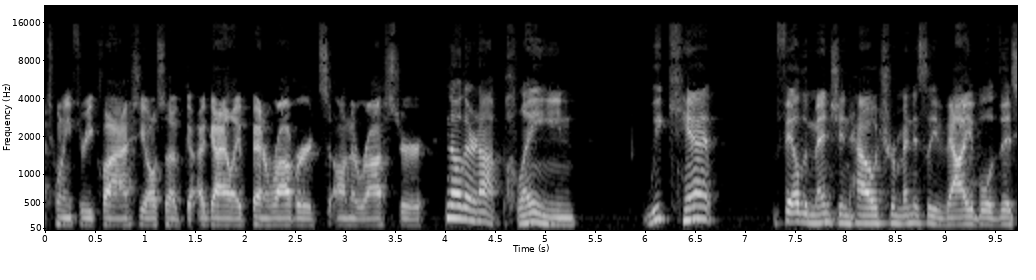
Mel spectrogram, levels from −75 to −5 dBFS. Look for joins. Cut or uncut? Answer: cut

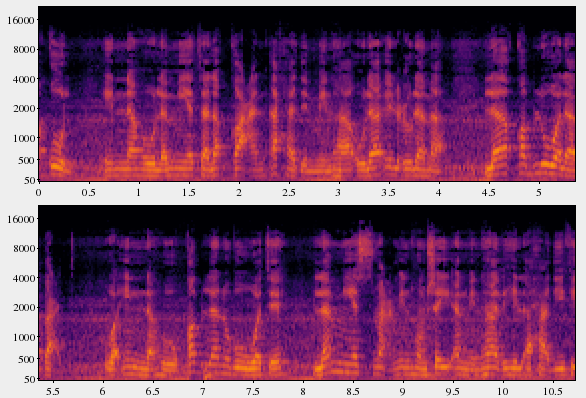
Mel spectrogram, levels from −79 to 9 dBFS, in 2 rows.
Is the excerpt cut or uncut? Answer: uncut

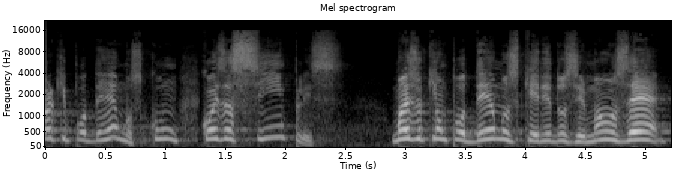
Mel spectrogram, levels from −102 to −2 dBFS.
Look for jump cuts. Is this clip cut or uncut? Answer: cut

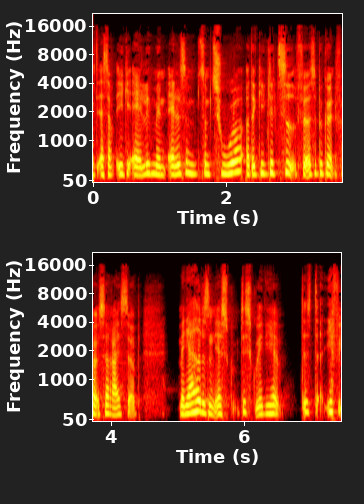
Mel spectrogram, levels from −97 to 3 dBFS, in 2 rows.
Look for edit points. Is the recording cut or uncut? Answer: uncut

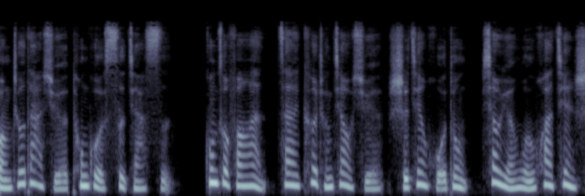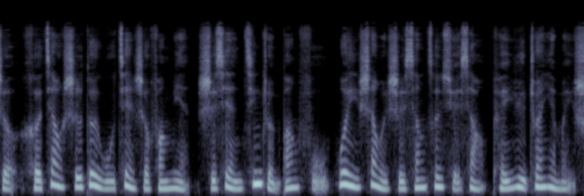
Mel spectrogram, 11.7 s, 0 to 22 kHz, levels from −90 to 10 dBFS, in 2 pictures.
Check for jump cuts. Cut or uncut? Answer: uncut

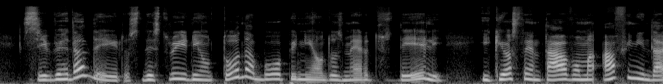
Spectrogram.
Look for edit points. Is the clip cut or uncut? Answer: uncut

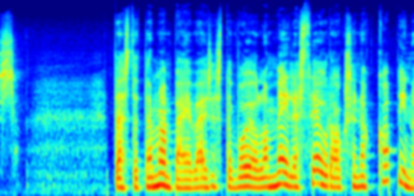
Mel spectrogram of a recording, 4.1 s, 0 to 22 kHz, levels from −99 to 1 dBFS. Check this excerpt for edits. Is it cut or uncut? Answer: uncut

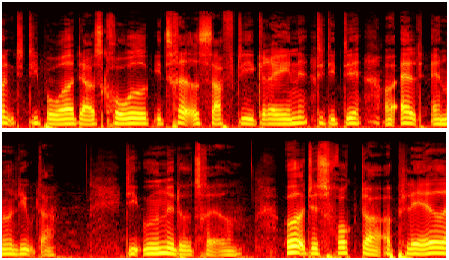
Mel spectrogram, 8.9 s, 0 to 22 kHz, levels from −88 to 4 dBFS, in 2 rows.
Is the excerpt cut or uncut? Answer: cut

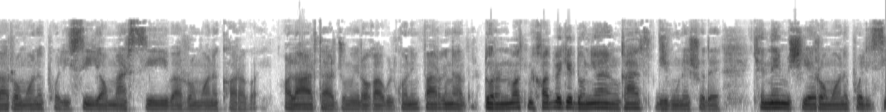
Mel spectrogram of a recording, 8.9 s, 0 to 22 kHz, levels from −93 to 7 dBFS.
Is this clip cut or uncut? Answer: cut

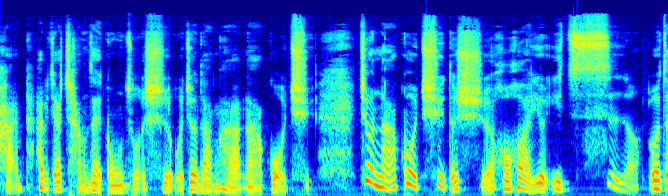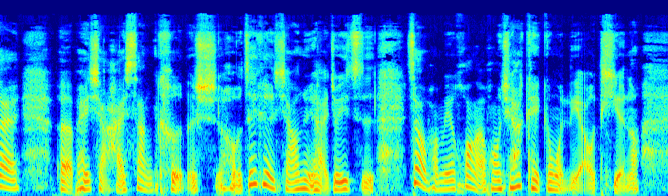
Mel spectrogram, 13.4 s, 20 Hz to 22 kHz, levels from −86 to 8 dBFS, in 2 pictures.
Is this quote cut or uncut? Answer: uncut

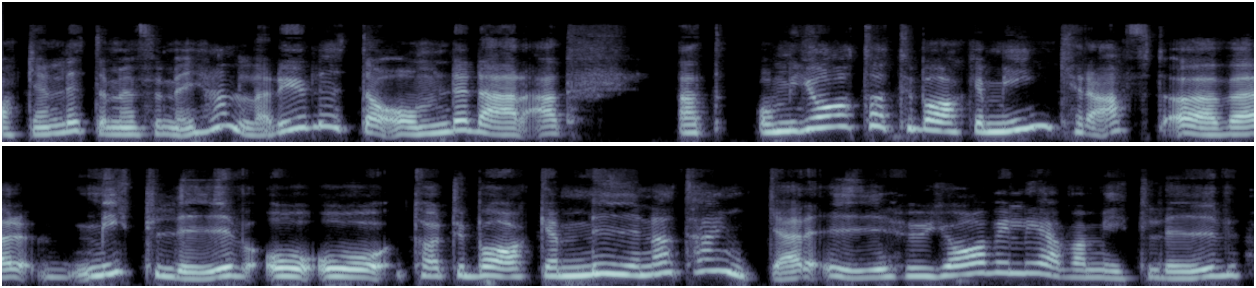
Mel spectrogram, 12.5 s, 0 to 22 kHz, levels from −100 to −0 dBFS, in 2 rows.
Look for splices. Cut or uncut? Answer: uncut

